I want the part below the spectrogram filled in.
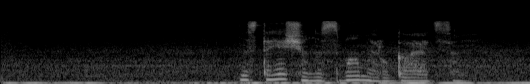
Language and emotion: Russian, sad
